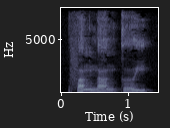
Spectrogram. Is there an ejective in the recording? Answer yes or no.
no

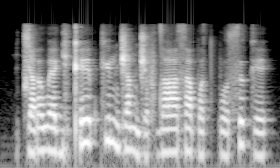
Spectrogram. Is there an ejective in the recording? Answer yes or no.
yes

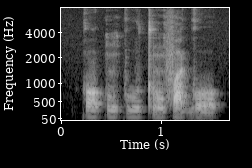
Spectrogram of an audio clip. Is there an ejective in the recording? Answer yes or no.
yes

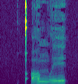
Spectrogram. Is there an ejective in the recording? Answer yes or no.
yes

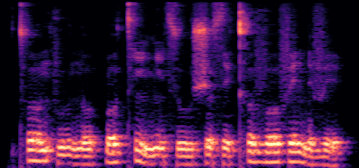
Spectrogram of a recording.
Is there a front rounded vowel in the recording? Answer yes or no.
no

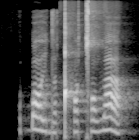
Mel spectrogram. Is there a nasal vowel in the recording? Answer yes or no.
no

